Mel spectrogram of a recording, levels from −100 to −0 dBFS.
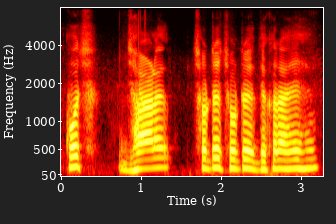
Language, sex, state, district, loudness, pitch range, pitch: Hindi, male, Madhya Pradesh, Katni, -16 LUFS, 155-175 Hz, 160 Hz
